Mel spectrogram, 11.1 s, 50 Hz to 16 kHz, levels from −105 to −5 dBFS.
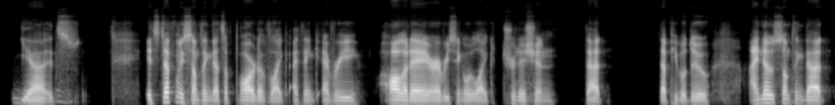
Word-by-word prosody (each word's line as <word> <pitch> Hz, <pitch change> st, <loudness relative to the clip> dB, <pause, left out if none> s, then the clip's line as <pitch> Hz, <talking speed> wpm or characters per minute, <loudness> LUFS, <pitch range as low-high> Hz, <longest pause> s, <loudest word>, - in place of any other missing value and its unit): Yeah, 115 Hz, -7 st, 0 dB
its -, -, -9 dB, 0.9 s
It's 135 Hz, 0 st, -2 dB
definitely 165 Hz, 0 st, +4 dB
something 120 Hz, -4 st, -1 dB
that's 110 Hz, 0 st, -1 dB
a -, -, -2 dB
part 115 Hz, -1 st, +2 dB
of, 110 Hz, -1 st, -4 dB
like, 105 Hz, -2 st, -2 dB
I 115 Hz, -, -3 dB
think, 110 Hz, -1 st, -10 dB
every 110 Hz, -1 st, -4 dB, 0.3 s
holiday 115 Hz, -3 st, +6 dB
or 105 Hz, 0 st, +3 dB
every 110 Hz, +1 st, 0 dB
single, 115 Hz, -2 st, -6 dB
like, 110 Hz, -2 st, -4 dB
tradition 110 Hz, -3 st, -6 dB, 0.4 s
that -, -, +1 dB, 0.8 s
that -, -, +1 dB
people 110 Hz, -1 st, -6 dB
do. 105 Hz, -1 st, -3 dB, 0.5 s
I 120 Hz, -, +5 dB
know 140 Hz, +2 st, +4 dB
something 130 Hz, -2 st, -4 dB
that 115 Hz, -1 st, +4 dB
115 Hz, 145 wpm, -25 LUFS, 110-120 Hz, 0.9 s, holiday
